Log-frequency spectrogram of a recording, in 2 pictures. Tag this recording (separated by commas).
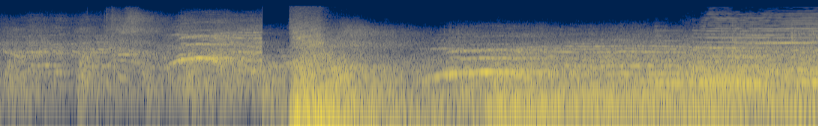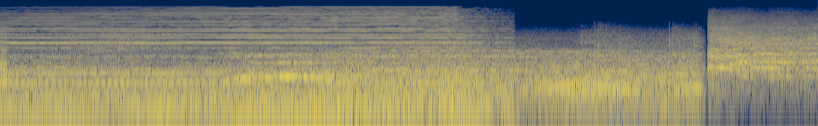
inside a large room or hall, Scary music, Music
